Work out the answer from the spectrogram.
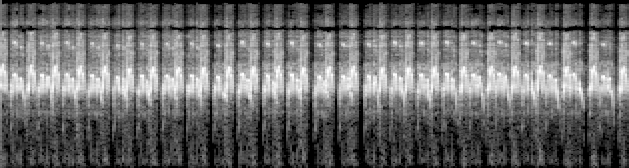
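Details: A mountain bamboo partridge delivers a continuous string of shrill, scratchy chattering notes at about four per second, a fast, regular pulse holding the same pitch from start to finish, nothing else audible.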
